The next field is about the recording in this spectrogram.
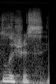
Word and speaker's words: Lucius: Lucius, yeah.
